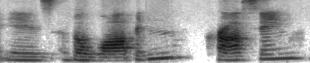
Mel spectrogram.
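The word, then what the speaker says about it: Waaban: to do that uh the name is the wobben crossing wobben so it's a longer a sound thank you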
